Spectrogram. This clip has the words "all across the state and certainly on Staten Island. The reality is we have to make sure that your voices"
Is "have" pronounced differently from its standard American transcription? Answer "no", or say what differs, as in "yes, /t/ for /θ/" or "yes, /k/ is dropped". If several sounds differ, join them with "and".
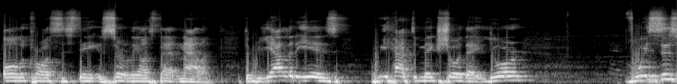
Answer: yes, /f/ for /v/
